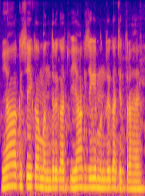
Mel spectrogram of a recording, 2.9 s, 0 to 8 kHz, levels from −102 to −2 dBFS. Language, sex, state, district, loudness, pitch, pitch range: Hindi, male, Uttar Pradesh, Lucknow, -15 LUFS, 135 Hz, 130-145 Hz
